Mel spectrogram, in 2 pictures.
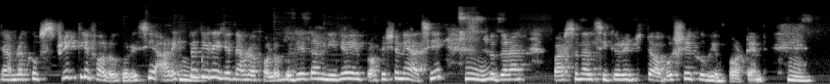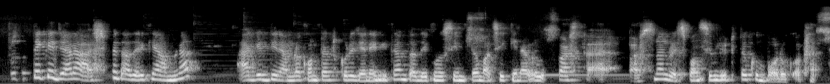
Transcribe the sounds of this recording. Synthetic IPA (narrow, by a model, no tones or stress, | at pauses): d͡ʑeʈaamɾakʰubsʈɾik̚ʈlifɔlokoɾet͡ɕʰiʔa̰ɾek̚ʈad̪ined͡ʑeʈaamɾafɔlokoɾd͡ʑeɦet̪uaminid͡ʑeejpɾɔfeʃoneat͡ɕʰiʃut̪ʰoɾaŋpaɾsonalsikjuɾiʈiʈaɔboʃːojkʰubimpɔɾʈḛɳʈpɾot̪ːeked͡ʑaɾaaʃbet̪ad̪eɾkeamɾa | a̰ɡeɾd̪inamɾakɔɳʈakʈkoɾed͡ʑanenit̪amt̪ad̪eɾkonosimpʈomat͡ɕʰekinaḛbo̰paspaɾsonalɾespɔnsibiliʈi̥t̪akʰubːɔ̰ɽo̰kɔ̰t̪ʰa̰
